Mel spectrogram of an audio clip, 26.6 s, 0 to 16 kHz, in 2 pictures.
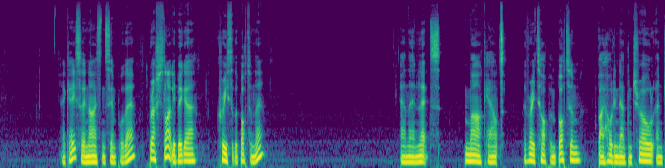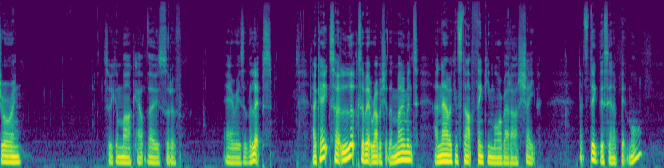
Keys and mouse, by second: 3.0 f, 6.1-12.6 middle drag, 12.6-15.4 ctrl+drag, 15.4 middle click, 16.2-17.4 ctrl+drag, 17.4-25.5 middle drag, 25.5-26.5 drag.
